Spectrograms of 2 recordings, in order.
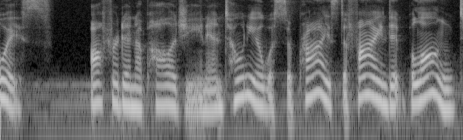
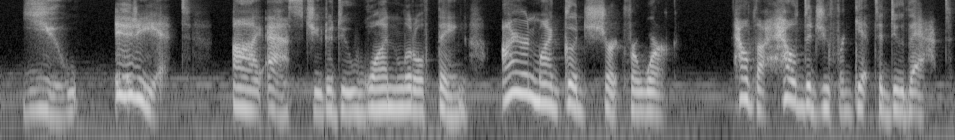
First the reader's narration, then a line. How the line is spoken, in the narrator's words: Filled with rage, Antonio found himself bellowing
